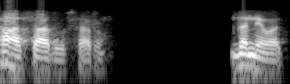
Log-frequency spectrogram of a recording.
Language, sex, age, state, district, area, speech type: Gujarati, male, 18-30, Gujarat, Anand, urban, conversation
